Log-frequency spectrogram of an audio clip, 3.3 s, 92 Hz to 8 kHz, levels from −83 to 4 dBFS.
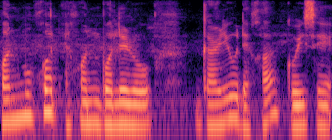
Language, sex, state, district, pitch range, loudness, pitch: Assamese, male, Assam, Sonitpur, 145-170 Hz, -18 LUFS, 155 Hz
